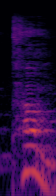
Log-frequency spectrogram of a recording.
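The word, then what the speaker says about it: thumb: पढ़ा नहीं जाता है तो इस बी को नहीं पढ़ेंगे अब पढ़ेंगे क्या टी एच य एम बी थम क्या पढ़ेंगे थम पढ़ेंगे थम जिसका मीनिंग होता है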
